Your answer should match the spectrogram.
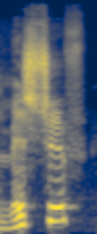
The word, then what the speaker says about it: MSCHF: about uh is that alice pronounced a mischief mischief yeah okay mister to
